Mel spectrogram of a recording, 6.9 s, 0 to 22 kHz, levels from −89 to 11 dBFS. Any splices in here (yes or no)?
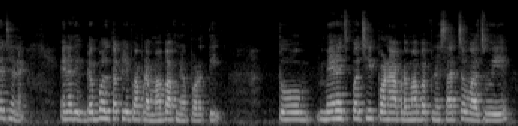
no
